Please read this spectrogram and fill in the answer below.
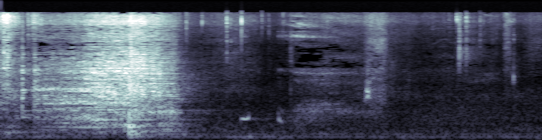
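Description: Handling noise: a rubbing scrape about a second and a half long, followed by a few faint clicks.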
